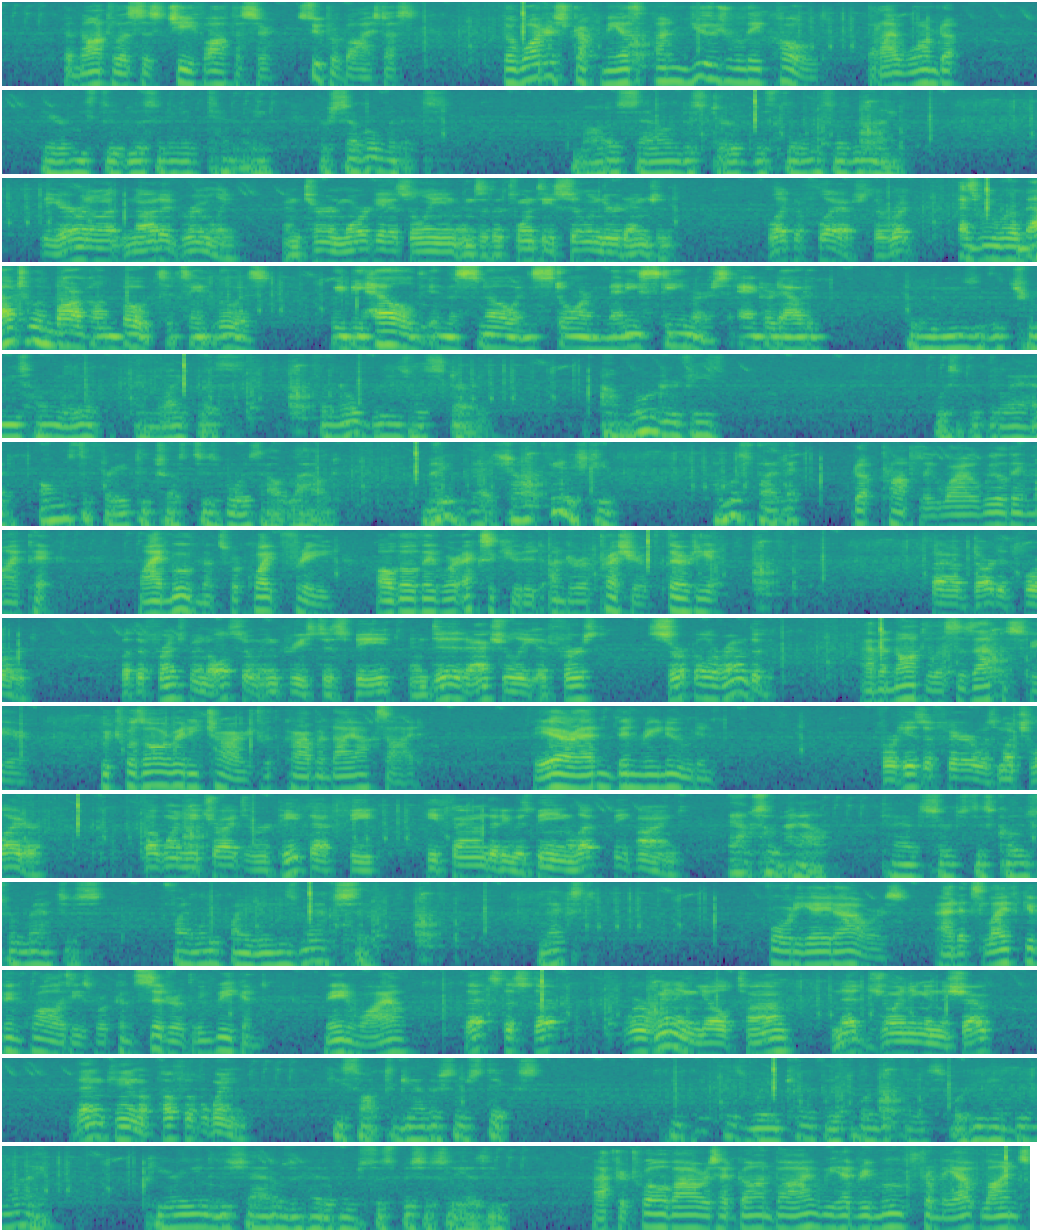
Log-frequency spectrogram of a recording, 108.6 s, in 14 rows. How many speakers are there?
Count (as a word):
four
